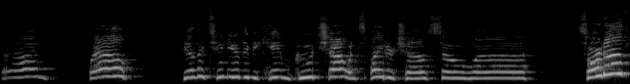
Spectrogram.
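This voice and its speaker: A squeaky, put-on character voice speaks at a fairly slow pace in an extremely high pitch. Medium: actual play. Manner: hesitant, filler-heavy, eager.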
